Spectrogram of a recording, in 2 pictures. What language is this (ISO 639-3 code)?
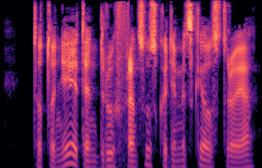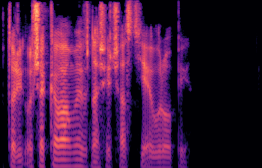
slk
